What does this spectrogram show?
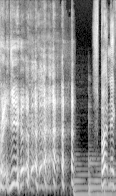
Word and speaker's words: Sputnik: But you will hear the Russian pronunciation of that famous satellite about 15 times a day.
